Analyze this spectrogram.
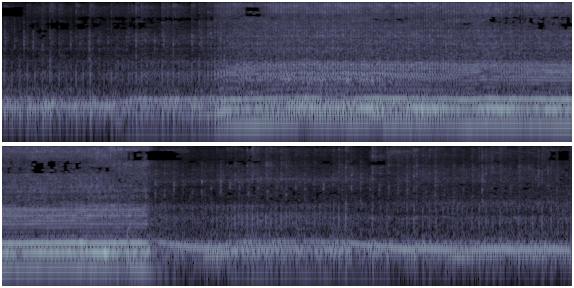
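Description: Two-stroke grass-trimmer engine rigged as a long-tail boat motor, running steadily. About two seconds in it is throttled up and runs louder for some five seconds, then drops back suddenly to a lower, steady speed.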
